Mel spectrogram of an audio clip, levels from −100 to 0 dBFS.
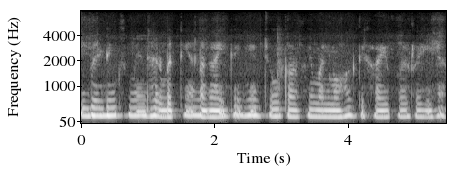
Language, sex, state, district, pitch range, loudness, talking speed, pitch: Hindi, female, Bihar, Gaya, 170-205 Hz, -15 LUFS, 165 wpm, 185 Hz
